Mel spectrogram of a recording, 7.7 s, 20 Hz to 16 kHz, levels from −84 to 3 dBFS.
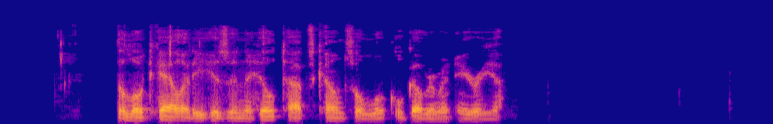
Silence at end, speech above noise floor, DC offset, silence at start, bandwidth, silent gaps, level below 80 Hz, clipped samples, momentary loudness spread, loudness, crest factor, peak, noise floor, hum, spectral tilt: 2.7 s; over 69 dB; under 0.1%; 1.15 s; 7.6 kHz; none; -66 dBFS; under 0.1%; 9 LU; -21 LUFS; 18 dB; -4 dBFS; under -90 dBFS; none; -5.5 dB/octave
